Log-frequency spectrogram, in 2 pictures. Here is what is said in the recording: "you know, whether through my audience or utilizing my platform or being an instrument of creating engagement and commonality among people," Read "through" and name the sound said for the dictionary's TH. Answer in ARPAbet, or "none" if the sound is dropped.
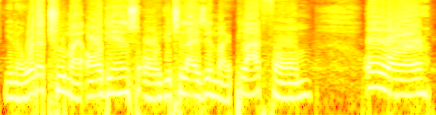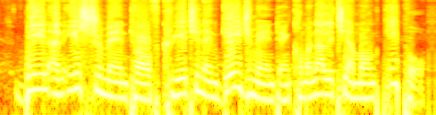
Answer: T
